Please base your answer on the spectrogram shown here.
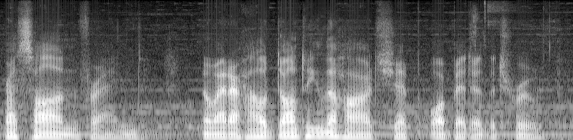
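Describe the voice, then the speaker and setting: A man voicing a stoic, solemn fantasy game warrior in a grave, measured, formal manner. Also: low voice, soft background music, lightly acted.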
